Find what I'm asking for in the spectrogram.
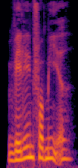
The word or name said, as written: velinformeret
